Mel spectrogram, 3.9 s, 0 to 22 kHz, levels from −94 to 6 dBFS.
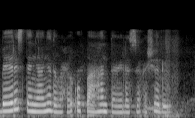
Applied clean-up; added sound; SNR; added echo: none; none; none; none.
